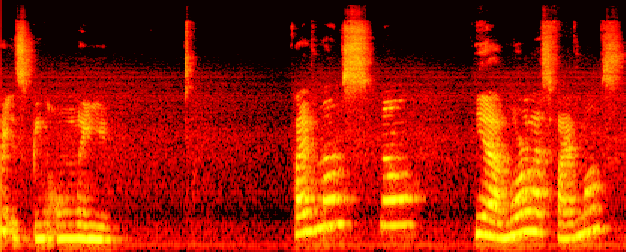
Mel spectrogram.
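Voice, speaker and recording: A woman's voice: fairly high pitch, a bit bright, roomy sound, poor audio. A woman whose first language is Portuguese, chatting casually to a live-stream audience in English and often checking in with "right?".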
